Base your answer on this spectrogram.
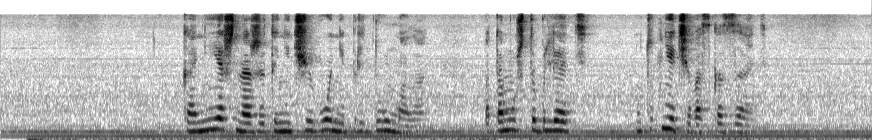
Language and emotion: Russian, angry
